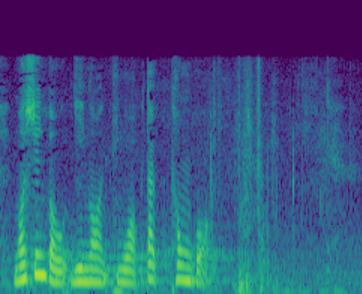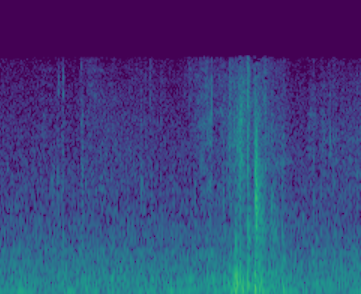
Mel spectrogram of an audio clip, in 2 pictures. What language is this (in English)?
Cantonese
